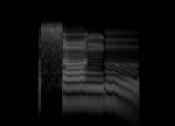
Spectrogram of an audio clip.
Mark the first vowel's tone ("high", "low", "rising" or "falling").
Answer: high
